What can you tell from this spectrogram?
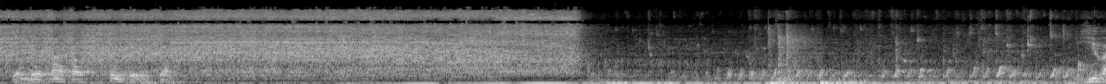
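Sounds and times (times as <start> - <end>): water hissing in plumbing: 0.0 - 11.0
low plumbing rumble: 5.8 - 11.0.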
